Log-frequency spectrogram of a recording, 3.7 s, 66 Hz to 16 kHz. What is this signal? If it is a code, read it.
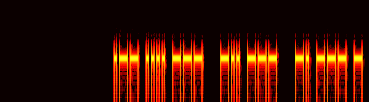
Morse code, heard as a keyed tone, about 44 wpm, 690 Hz. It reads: WHO DO NOT
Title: Sets of 5 Words Encore2 45wpm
